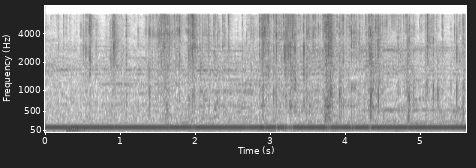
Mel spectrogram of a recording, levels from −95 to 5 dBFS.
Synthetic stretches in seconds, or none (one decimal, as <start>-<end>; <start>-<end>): none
